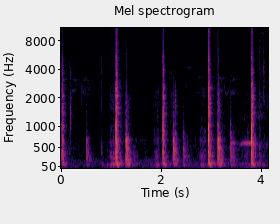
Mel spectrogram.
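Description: Knocking from inside a car door panel as the door is moved, a series of hollow, irregular wooden-sounding knocks and clunks, loud and close, heard alone without talk.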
